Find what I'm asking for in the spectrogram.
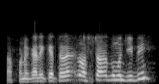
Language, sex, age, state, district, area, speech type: Odia, male, 45-60, Odisha, Sundergarh, urban, conversation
